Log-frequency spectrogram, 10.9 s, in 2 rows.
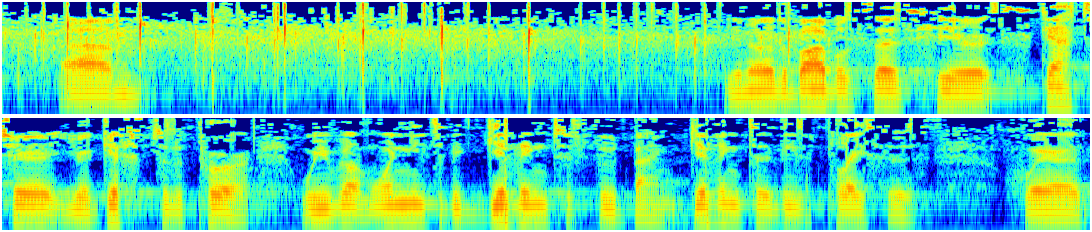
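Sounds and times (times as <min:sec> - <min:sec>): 
audience applause: 0:00.0 - 0:04.2
speech: 0:00.3 - 0:00.8, 0:03.6 - 0:10.8.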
